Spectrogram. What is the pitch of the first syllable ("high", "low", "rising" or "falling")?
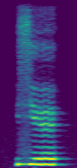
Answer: high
